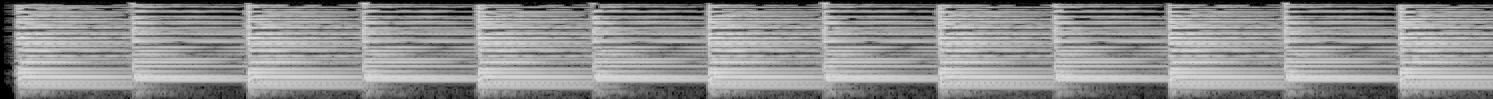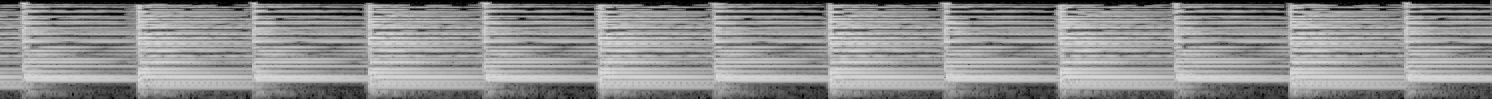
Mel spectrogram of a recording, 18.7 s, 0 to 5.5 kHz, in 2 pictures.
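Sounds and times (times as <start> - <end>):
piano piece: 0.0 - 18.6.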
